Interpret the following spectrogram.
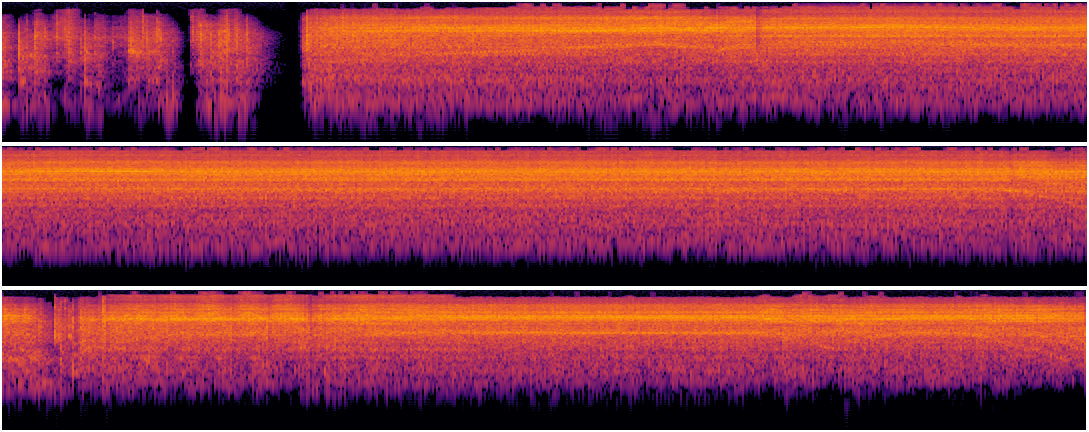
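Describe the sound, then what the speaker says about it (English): A kitchen blender whirring through green seasoning ingredients, starting with a few short pulses and then a steady, loud, high motor whine that runs continuously, alone without talk. "So let's blend this up, combine it with the green scallions."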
